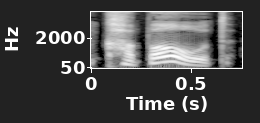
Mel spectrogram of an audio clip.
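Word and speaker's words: kabod (כבוד): 在旧约的希伯来语中，荣耀这个词发音是 kabod，它的词源意义其实是重量或者沉重。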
